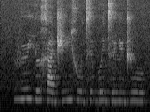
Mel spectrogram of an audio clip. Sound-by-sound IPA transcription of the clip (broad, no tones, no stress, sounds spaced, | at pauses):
v ʉ j ɵ x a d͡ʒ i x u d͡z ɨ ɡʷ i d͡z ɨ lʲ ɵ d͡ʒ u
